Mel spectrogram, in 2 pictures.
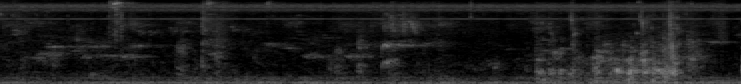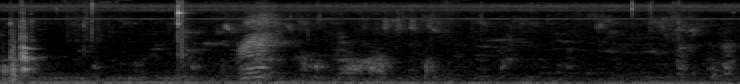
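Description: Birds calling in the background, with a single sharp click a little past halfway.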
